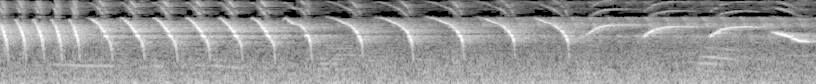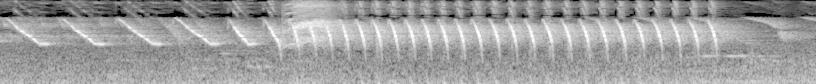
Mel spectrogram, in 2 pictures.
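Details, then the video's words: Master-vocal canary carrying sparrow-type phrases: quick high descending notes slowing into broad swooping sweeps, then a loud, very fast machine-gun trill before a brief fade. "Kenari Isian Gereja"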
